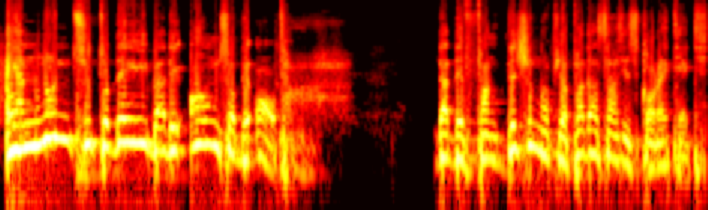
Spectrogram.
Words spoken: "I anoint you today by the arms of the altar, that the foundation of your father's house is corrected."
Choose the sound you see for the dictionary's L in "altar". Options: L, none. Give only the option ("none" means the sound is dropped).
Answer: L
